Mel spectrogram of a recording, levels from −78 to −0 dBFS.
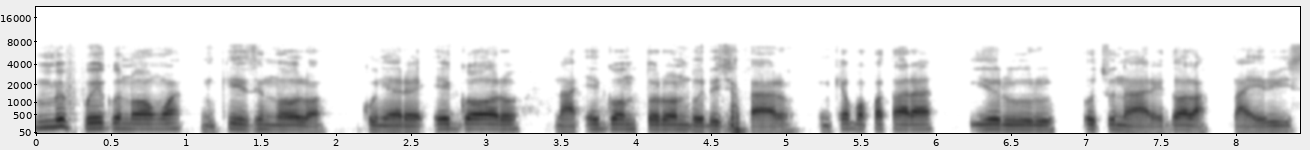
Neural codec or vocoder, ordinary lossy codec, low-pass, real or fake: codec, 16 kHz, 8 kbps, FunCodec, trained on LibriTTS, 25 frames a second; none; 7.2 kHz; fake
